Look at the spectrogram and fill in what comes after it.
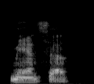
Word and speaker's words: Manseth: And also my name is, you can search under my name, Ron Manseth, M-A-N-S-E-T-H.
